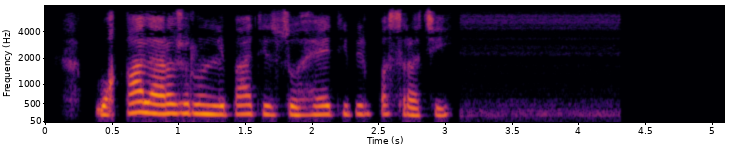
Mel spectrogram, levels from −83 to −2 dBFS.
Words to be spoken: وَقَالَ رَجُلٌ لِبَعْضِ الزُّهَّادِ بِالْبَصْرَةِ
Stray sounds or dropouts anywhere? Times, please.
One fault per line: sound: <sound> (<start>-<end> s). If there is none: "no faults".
no faults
